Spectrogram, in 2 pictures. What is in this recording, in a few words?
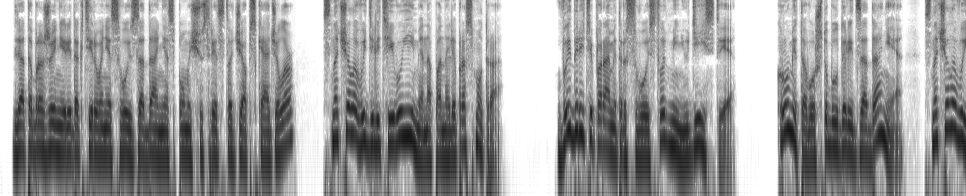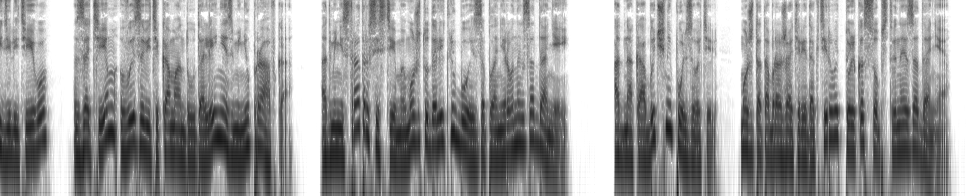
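Russian, male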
